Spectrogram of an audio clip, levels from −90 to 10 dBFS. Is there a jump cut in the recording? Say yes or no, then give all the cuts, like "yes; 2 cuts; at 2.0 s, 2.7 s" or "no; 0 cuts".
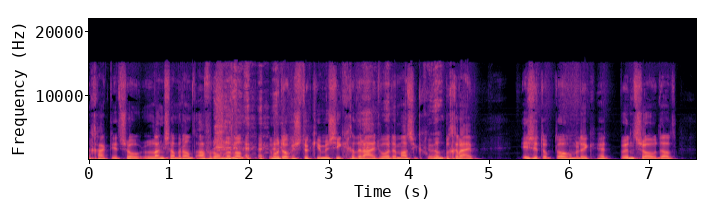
no; 0 cuts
